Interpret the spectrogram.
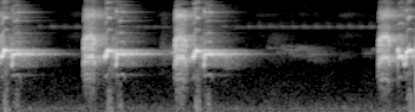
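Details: Sooty-headed bulbul in morning song, meant to draw other bulbuls into singing. Three rich chirped phrases, each ending in a drawn-out whistled tail, follow one another about a second apart, then a short pause.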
